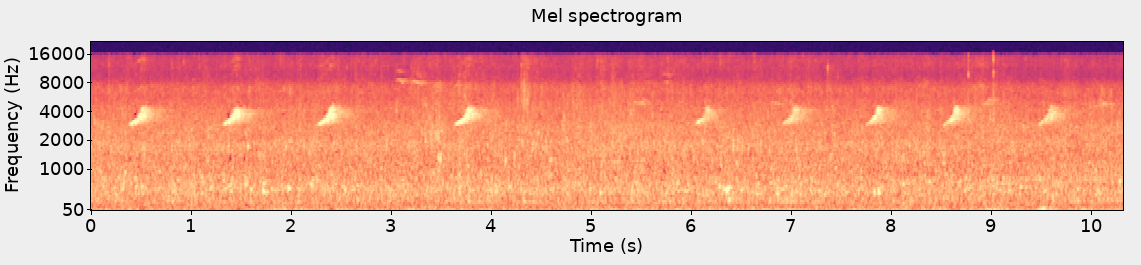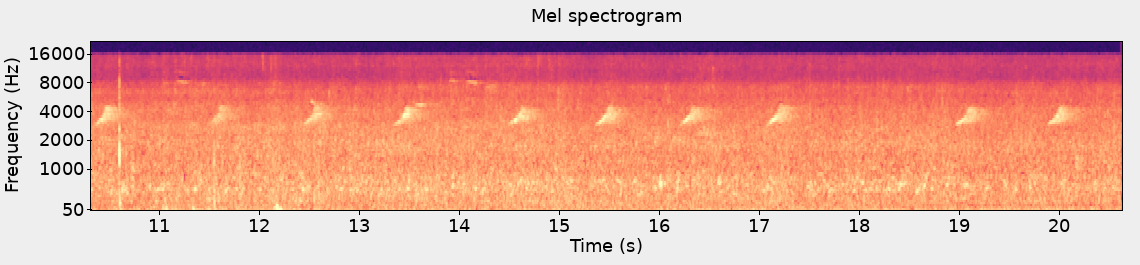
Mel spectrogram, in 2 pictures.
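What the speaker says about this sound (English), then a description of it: "Stay quiet so you can hear the birds." Faint birdsong repeats at regular intervals, a short high chirping phrase over a soft background of trickling water or wind.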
